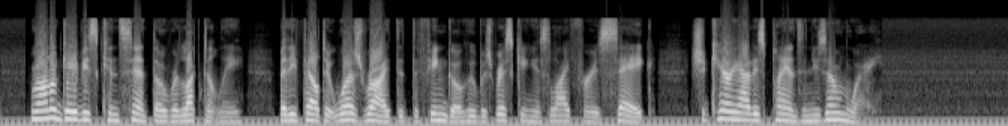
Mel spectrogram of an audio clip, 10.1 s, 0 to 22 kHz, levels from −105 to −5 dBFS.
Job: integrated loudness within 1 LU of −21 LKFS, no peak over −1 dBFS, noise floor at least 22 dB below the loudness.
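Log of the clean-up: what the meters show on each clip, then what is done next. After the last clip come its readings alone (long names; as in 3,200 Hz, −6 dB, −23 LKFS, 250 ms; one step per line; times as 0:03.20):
share of clipped samples 0.7%; peaks flattened at −15.5 dBFS; mains hum 50 Hz; hum harmonics up to 250 Hz; level of the hum −38 dBFS; integrated loudness −27.0 LKFS; sample peak −15.5 dBFS; target loudness −21.0 LKFS
→ clipped peaks rebuilt −15.5 dBFS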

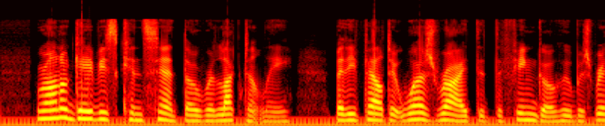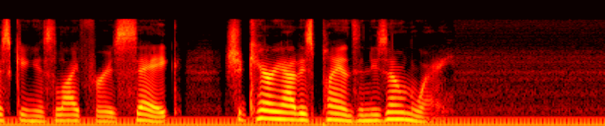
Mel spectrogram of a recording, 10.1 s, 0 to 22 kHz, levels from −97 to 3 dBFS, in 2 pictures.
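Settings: share of clipped samples 0.0%; mains hum 50 Hz; hum harmonics up to 250 Hz; level of the hum −38 dBFS
→ hum removal 50 Hz, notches 5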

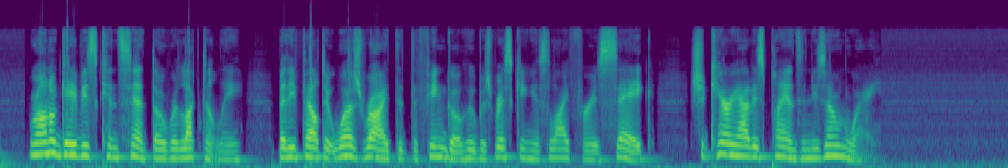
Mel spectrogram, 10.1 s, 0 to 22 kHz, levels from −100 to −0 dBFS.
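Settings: mains hum none found; integrated loudness −26.5 LKFS; sample peak −7.0 dBFS; target loudness −21.0 LKFS
→ level +5.5 dB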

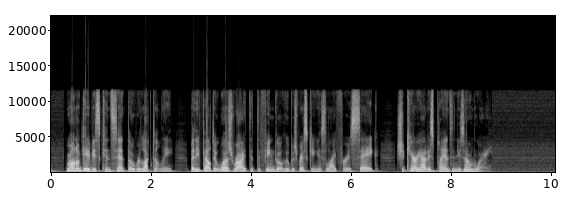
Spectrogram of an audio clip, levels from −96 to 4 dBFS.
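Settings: integrated loudness −21.0 LKFS; sample peak −1.5 dBFS; background noise floor −54 dBFS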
